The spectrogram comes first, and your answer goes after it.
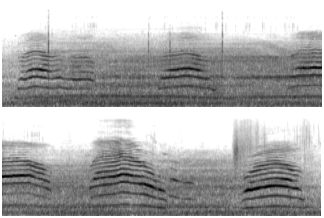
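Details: Feral boss cat, after its meal and medicine, repeating five long meows roughly every two to three seconds, some arching up and falling in pitch, over a soft steady hum.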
